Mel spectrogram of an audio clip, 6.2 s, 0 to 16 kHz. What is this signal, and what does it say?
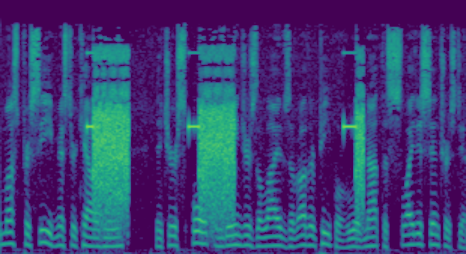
ACARS aircraft data, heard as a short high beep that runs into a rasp, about 2400 baud, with speech in English.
